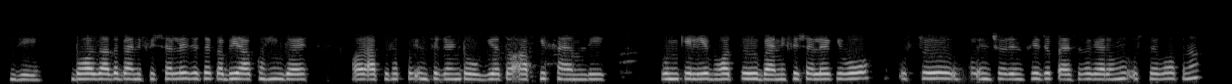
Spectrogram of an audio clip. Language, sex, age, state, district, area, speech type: Urdu, female, 18-30, Delhi, North West Delhi, urban, conversation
